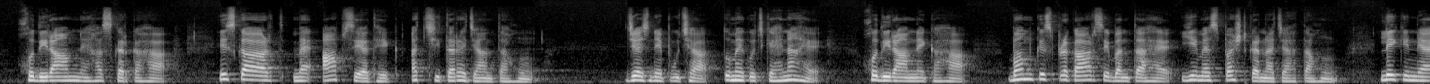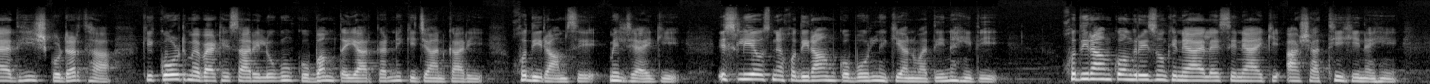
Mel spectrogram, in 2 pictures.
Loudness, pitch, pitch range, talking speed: -16 LUFS, 175 Hz, 150-195 Hz, 160 wpm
